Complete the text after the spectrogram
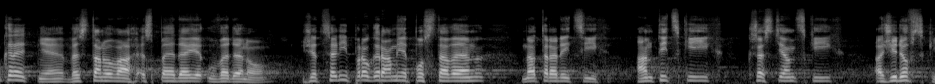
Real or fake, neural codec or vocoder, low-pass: fake; codec, 44.1 kHz, 7.8 kbps, DAC; 14.4 kHz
